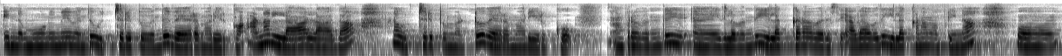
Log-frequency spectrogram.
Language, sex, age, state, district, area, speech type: Tamil, female, 18-30, Tamil Nadu, Erode, rural, spontaneous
